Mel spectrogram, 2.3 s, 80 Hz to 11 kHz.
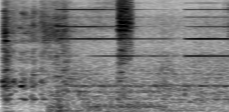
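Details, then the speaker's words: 2021 Chrysler Pacifica in limp mode with P0108 MAP sensor code and throttle/stability control warnings, restarted after IAT and MAP sensor cleaning: engine settles into an uneven, lumpy idle with wavering note; rough idle from faulty MAP sensor, later replaced. "So, a little bit of a rough idle there."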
